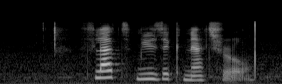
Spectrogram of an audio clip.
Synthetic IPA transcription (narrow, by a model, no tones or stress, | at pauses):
flatmjuːzɪknat͡ʃə̰ɹə̰l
